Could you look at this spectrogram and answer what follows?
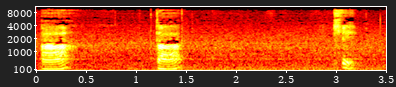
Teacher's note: Tá na segunda sílaba, porque ele é um vocábulo paroxítono.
